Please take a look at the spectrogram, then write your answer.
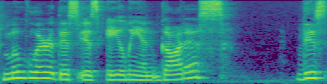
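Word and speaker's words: Mugler: eyelash I have one I believe it's pronounced moogler this is alien goddess this is from Lake and Sky 11 11.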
